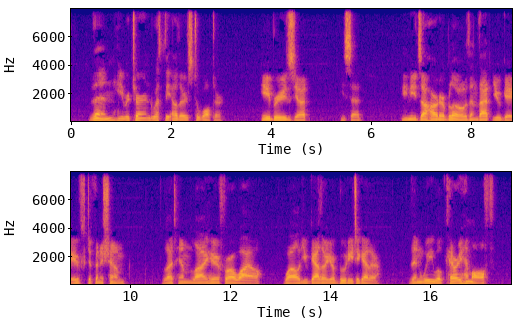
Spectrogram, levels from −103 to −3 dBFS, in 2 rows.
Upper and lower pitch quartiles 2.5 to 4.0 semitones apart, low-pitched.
Yes: average, 3.0 semitones; low, 105 Hz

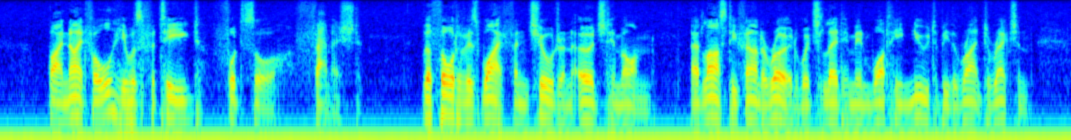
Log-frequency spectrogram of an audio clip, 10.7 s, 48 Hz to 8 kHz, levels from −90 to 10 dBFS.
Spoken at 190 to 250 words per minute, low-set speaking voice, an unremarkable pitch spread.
Yes: average, 195 wpm; low, 100 Hz; average, 3.0 semitones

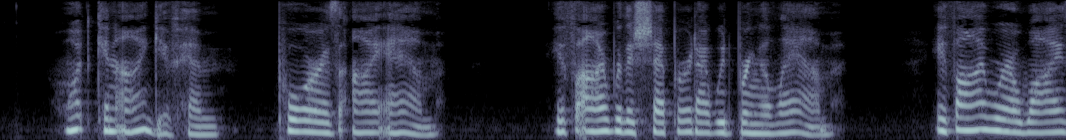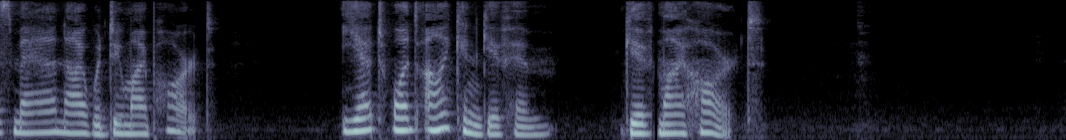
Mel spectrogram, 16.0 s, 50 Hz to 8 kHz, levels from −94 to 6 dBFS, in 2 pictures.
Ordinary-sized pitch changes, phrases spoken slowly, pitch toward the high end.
No: average, 3.6 semitones; average, 150 wpm; high, 215 Hz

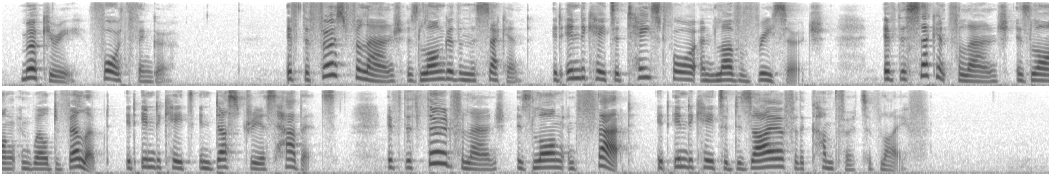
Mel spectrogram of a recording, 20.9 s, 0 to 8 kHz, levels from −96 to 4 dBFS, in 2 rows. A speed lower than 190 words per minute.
Yes: average, 145 wpm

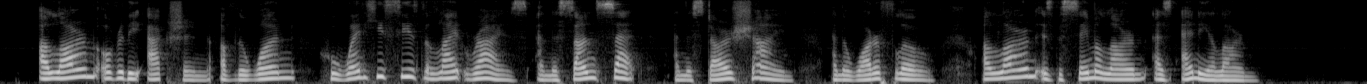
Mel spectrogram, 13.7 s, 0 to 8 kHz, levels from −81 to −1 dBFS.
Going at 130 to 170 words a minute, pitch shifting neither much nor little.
Yes: average, 150 wpm; average, 4.6 semitones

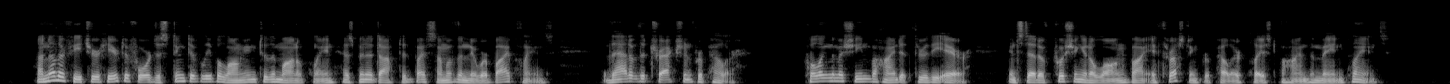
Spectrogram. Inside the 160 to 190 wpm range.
Yes: average, 180 wpm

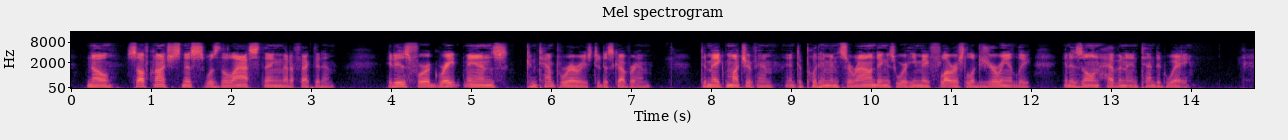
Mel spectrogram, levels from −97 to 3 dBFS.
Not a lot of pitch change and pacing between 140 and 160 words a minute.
No: narrow, 2.0 semitones; average, 170 wpm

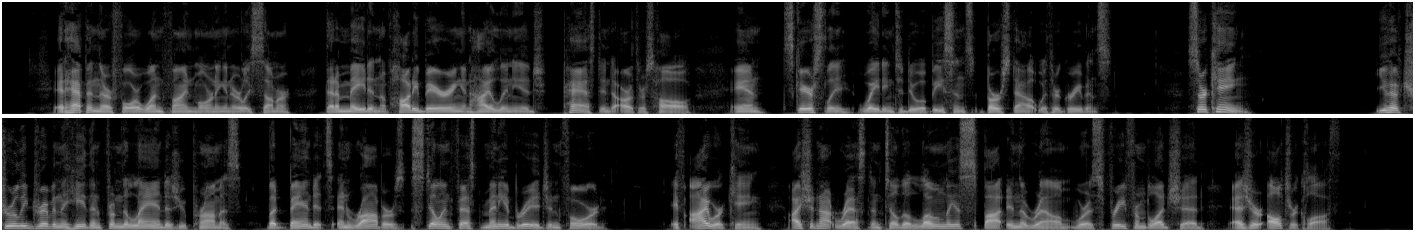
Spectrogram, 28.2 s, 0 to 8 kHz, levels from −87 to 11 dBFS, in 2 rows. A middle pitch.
No: low, 105 Hz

